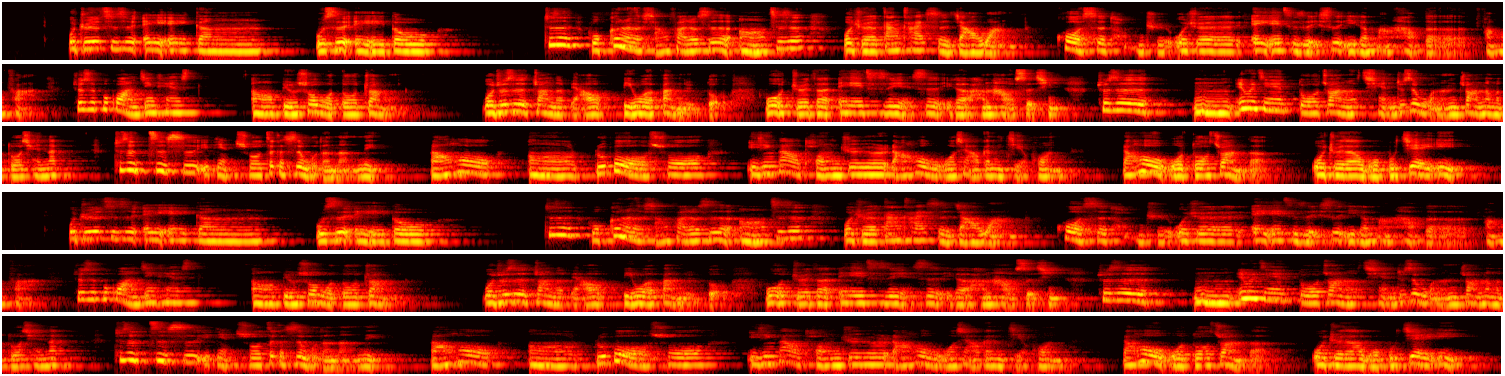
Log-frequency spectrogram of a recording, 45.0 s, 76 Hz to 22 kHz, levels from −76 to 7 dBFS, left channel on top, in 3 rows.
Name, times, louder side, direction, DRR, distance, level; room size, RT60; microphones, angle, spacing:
voice 1, 0.7-2.6 3.1-4.3 5.4-10.2 10.6-15.3 15.7-16.9 17.5-19.0 19.8-26.5 26.9-30.6 31.1-33.8 34.3-34.9 35.3-37.1 37.5-40.7 41.2-42.7 43.1-44.5, left 3 dB, 55° left, 10 dB, 0.5 m, -24 dB
10.0 x 3.5 x 3.1 m, 0.84 s
head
